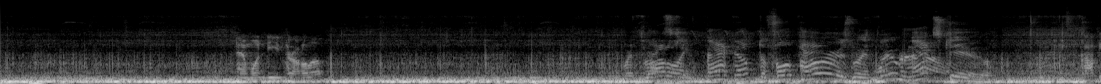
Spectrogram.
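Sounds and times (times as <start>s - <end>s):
rough low rumble: 0.0s - 11.0s.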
